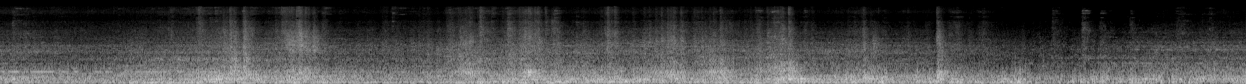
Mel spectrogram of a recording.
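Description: A freight train rumbles past close by at speed.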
